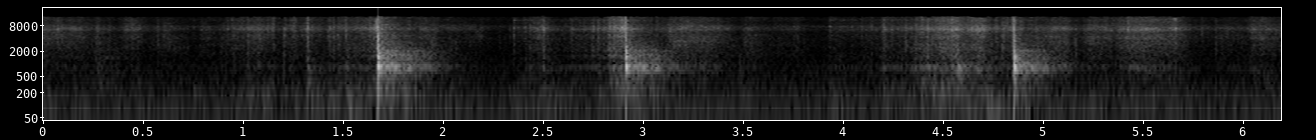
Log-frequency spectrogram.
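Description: Kitchen knife slicing through peeled ginger on a wooden cutting board: three sharp knocks of the blade hitting the board, the first the loudest, with softer slicing and scraping sounds between them.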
